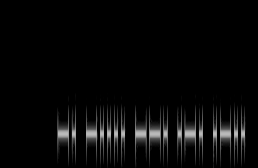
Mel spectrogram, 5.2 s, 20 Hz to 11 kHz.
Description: Morse code, heard as a keyed tone, about 17 wpm, 700 Hz. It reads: N6GRL
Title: USA Call Signs - 5 Characters - 3x Character Spacing - 17wpm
